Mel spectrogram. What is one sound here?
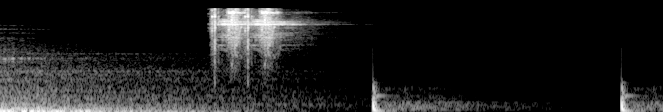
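Short menu clicks sound a few times.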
